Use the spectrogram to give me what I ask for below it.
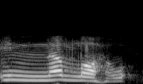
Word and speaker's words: الله: يعني بنطق بعد النون ايه لام ان يبقى الهمزه فين، لكن لو نطقت الله اقول الله يبقى اثبتها اثبت الهمزه فين في اول الايه الكلام اقول الله، لكن في وسط الكلام اقول ان الله سقط.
